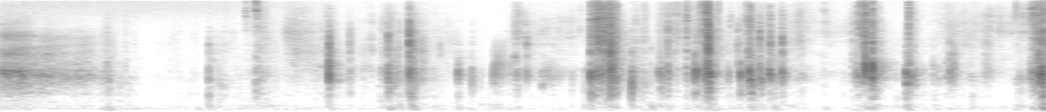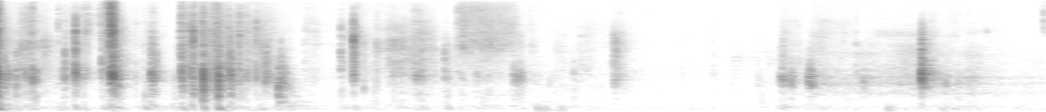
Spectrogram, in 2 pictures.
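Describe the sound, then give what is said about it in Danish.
A paper envelope being torn open and unpacked: a long run of crisp ripping and crinkling paper, followed by a quieter stretch of scattered rustles, with no voices. “Den ligger foran dig i en kuvert, og du skal pakke den ud og læse den højt.”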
